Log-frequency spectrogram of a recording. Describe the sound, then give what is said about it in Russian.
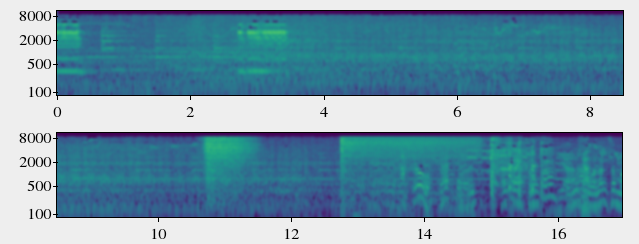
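A bus carrying tourists pulls up, its engine giving a steady low rumble, broken by a couple of sharp hissing bursts near the end and a short tonal toot early on. Indistinct voices can be heard towards the close. “Подъезжает автобус с туристами.”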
